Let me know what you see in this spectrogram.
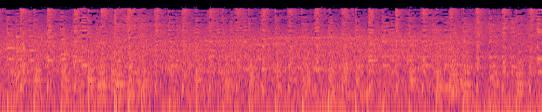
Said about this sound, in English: Paper, making new out of old. First, mix pieces of old paper with water.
